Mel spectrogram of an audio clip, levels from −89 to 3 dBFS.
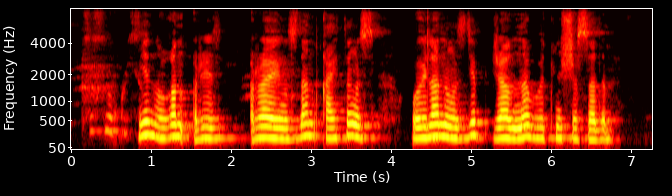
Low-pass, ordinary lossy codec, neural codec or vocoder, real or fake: none; none; none; real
